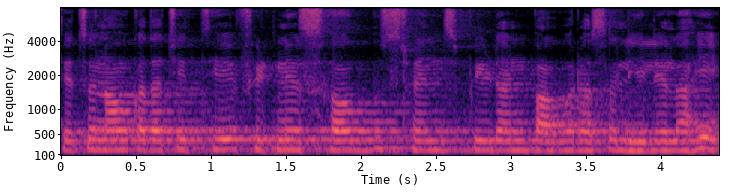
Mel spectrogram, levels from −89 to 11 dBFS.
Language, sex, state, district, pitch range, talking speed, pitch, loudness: Marathi, male, Maharashtra, Chandrapur, 185-195 Hz, 165 wpm, 190 Hz, -27 LUFS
